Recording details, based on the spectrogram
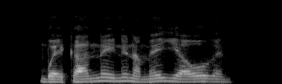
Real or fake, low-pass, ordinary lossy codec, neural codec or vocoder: real; 9.9 kHz; Opus, 24 kbps; none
